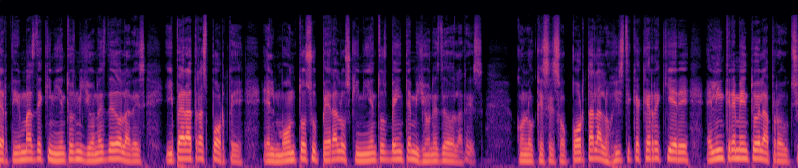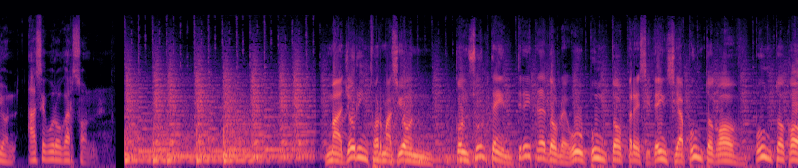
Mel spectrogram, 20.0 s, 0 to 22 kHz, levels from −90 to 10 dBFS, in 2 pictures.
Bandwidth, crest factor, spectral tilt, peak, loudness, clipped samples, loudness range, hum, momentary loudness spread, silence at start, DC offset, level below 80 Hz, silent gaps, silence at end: 15.5 kHz; 16 dB; -6.5 dB/octave; -4 dBFS; -19 LUFS; under 0.1%; 5 LU; none; 9 LU; 0 s; under 0.1%; -44 dBFS; 11.43-11.48 s; 0 s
